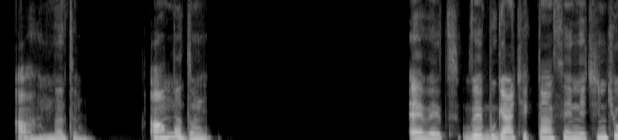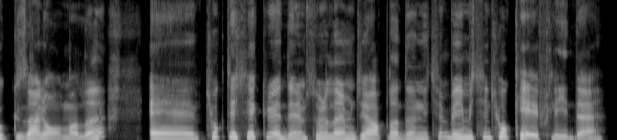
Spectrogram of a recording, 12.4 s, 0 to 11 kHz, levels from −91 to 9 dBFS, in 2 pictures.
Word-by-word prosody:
Anladım, 185 -2 -5 0.6
anladım. 250 -6 +2 2.0
Evet 205 -4 +1
ve 235 +1 +2
bu 235 - -1
gerçekten 240 +1 +1
senin 235 -4 -1
için 225 +6 0
çok 230 -7 -2
güzel 190 +1 +2
olmalı. 165 - 0 0.5
Eee, 195 -1 +3
çok 325 0 -2
teşekkür 290 0 0
ederim 225 -6 0
sorularımı 210 -2 +1
cevapladığın 200 -1 0
için. 280 +9 -7
Benim 260 -1 +3
için 295 +3 -2
çok 300 -1 +1
keyifliydi. 165 -2 0
210 Hz, 105 wpm, -23 LUFS, 195-250 Hz, 2.0 s, Eee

